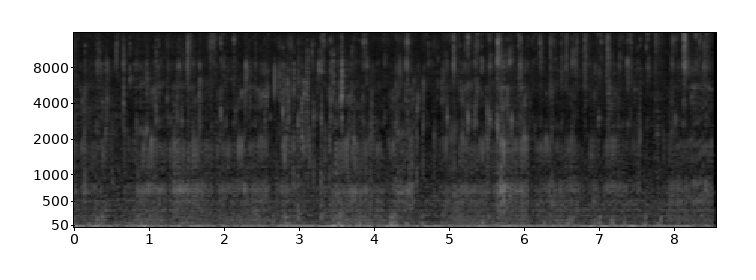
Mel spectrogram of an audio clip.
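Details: Orange cat eating messily indoors, a steady low rumbling purr under wet, crackling chewing and lapping clicks throughout.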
